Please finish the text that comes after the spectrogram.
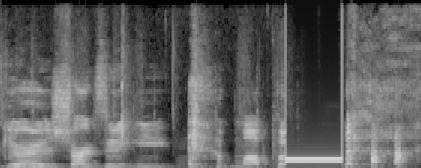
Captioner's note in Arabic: الصافرة; الجميع يضحكون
